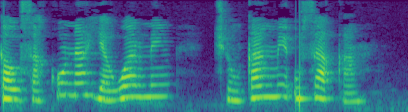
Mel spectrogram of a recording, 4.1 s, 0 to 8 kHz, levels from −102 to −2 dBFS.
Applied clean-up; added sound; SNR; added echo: none; none; none; none.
